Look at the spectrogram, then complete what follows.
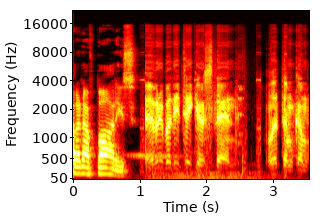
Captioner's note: radio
